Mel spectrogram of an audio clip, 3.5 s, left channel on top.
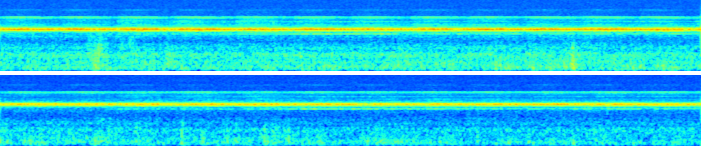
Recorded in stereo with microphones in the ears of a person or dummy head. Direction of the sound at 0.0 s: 15° right (ahead or behind).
